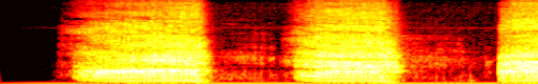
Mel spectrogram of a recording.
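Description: A grizzly bear gives deep, harsh roars, each about a second long, three in quick succession with short pauses between.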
